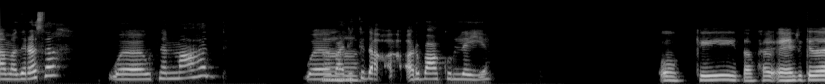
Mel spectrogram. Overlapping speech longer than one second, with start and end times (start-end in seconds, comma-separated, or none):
none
